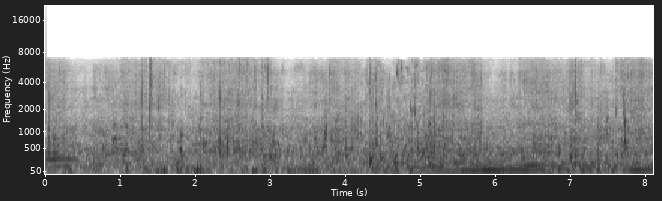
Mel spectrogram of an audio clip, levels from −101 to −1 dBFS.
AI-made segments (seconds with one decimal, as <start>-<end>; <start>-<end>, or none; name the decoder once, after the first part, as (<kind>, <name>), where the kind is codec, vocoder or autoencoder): 0.0-4.2 (codec, SNAC); 5.1-8.1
